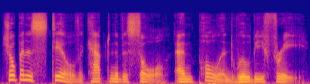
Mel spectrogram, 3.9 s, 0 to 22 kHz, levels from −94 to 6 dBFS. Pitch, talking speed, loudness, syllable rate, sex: 125 Hz, 185 wpm, -17 LUFS, 4.3 syllables/s, male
